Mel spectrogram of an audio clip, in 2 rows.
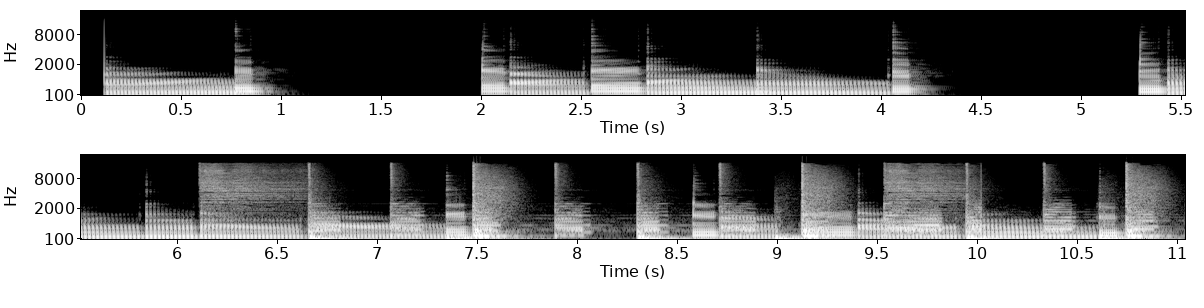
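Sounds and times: bass guitar plucking: 0.1 - 1.1, 2.0 - 4.4, 5.3 - 11.0.

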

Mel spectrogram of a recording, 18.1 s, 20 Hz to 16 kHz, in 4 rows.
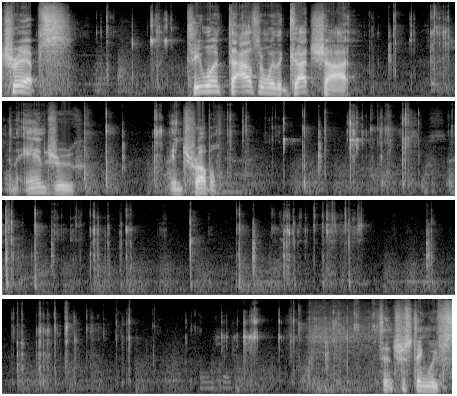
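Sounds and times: poker chips clicking: 0.9 - 1.8, 3.5 - 17.6.

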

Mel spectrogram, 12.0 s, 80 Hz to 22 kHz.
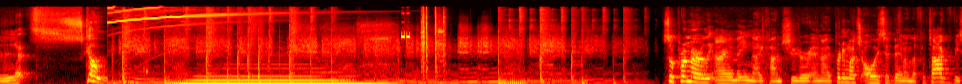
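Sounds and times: short high beep: 1.4 - 5.6
intro music: 1.4 - 7.8
camera shutter clicks: 5.0 - 5.6.

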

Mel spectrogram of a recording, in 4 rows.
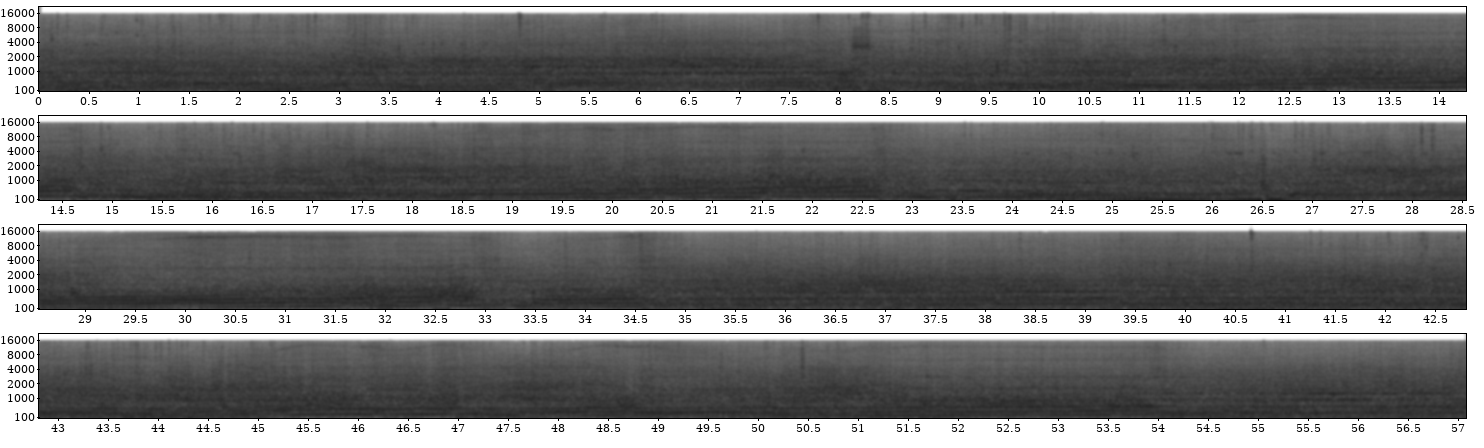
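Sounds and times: car engine under hard driving: 0.0 - 57.0.

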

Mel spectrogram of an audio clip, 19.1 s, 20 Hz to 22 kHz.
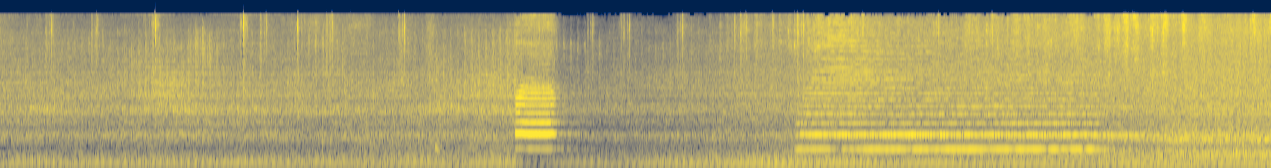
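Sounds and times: locomotive engine throbbing: 0.0 - 19.0
diesel locomotive horn: 7.7 - 8.8, 11.8 - 19.0.

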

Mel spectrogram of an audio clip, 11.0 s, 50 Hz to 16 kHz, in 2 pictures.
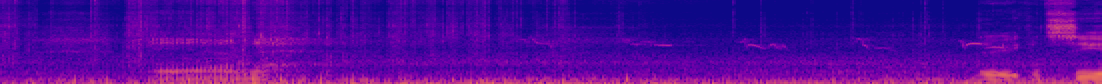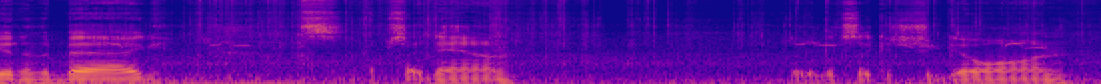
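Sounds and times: plastic bag crinkling: 0.0 - 11.0
small bird chirping: 2.4 - 5.2.

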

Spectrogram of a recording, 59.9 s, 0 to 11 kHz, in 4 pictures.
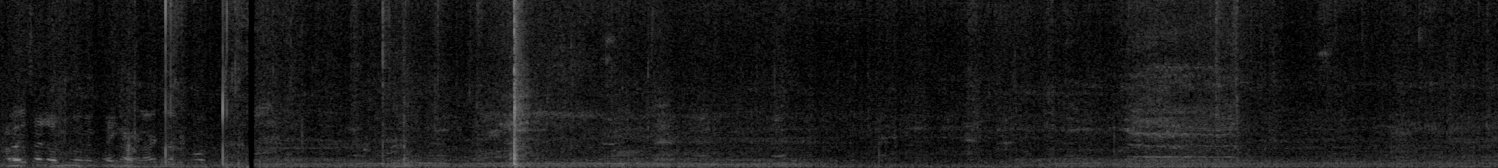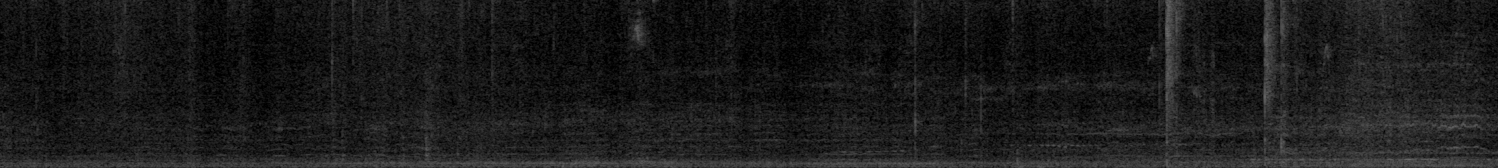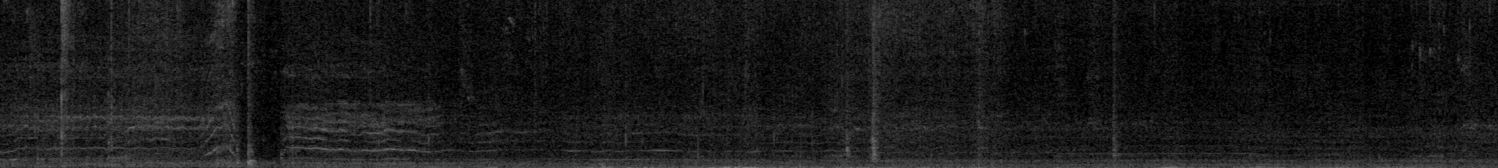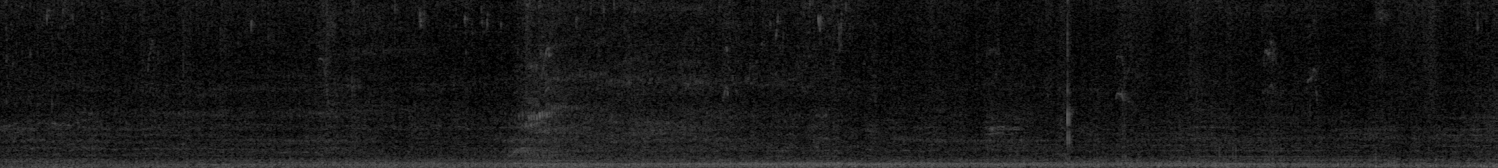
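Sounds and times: faint outdoor ambience: 0.0 - 59.9
faint wavering whines: 0.1 - 59.9.

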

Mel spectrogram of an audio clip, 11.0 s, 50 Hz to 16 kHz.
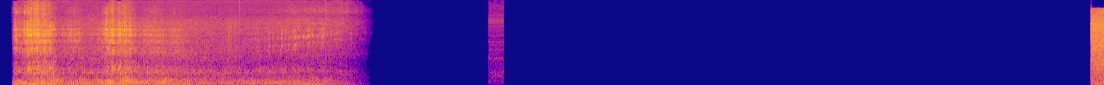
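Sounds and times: car engine revving: 0.1 - 3.7.

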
